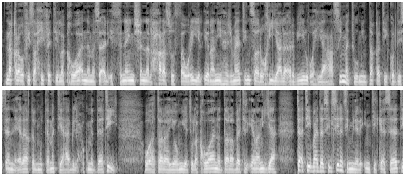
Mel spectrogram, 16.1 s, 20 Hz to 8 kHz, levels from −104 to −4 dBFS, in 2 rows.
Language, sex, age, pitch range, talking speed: Arabic, male, 40-59, 100-120 Hz, 125 wpm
